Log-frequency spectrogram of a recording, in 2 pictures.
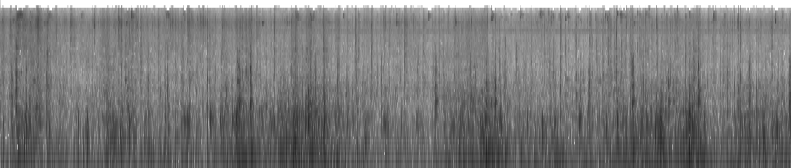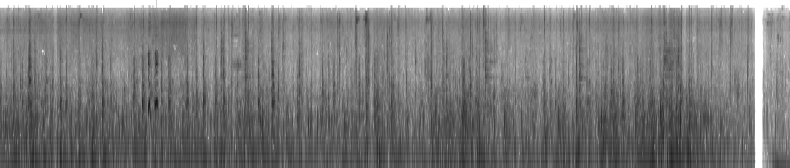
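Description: Hooves of a draught animal pulling a wooden cart, clip-clopping in an uneven walking rhythm on a dirt track.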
